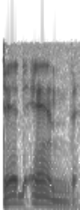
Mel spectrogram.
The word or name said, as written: dead end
